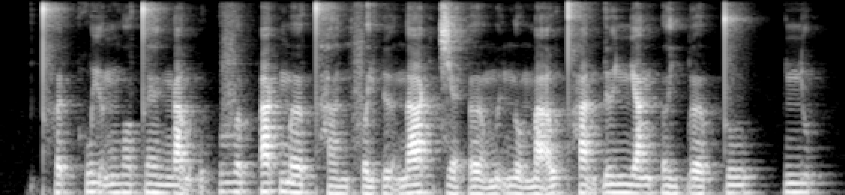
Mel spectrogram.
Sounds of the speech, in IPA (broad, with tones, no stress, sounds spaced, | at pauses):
t̪ʰ ə˨˩ t̚ h w ḭ˧˨ ə̯ ŋ ɔ̤˨˩ t̪ ɛ̤˨˩ ŋ a̰˧˨ w ʔ | v ə˦˥ p̚ ʔ a˦˥ k̚ m əː˧ t̪ʰ a̤˨˩ n f ə˧˩ j ɗ ɨ̰˧˨ ə̯ n aː˦˥ k̚ t͡ɕ ɛ̤˨˩ ʔ əː˧˩ m ɨ̰˧˨ n o˧˩ m a̰ː˧˥ w t̪ʰ a̰˧˨ n ɗ ɨ˧ ɲ a˨˦ ŋ ʔ ə̤˨˩ j ɓ əː˨˩ p̚ t̪ u˧ | ɲ u˦˥ p̚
